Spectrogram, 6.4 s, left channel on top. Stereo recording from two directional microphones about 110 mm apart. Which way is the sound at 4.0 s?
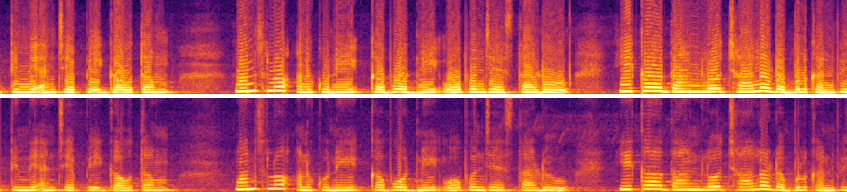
50° left (ahead or behind).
